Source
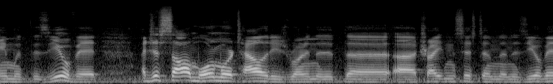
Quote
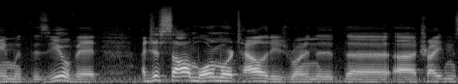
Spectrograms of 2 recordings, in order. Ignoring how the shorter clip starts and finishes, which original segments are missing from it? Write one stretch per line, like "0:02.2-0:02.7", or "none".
none

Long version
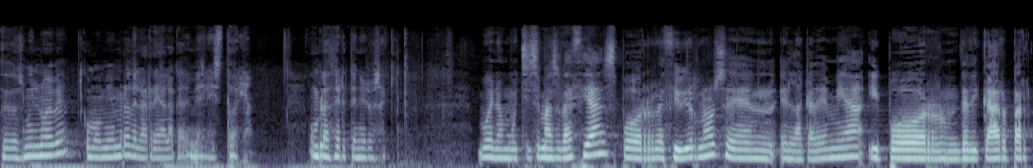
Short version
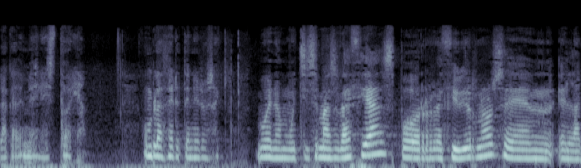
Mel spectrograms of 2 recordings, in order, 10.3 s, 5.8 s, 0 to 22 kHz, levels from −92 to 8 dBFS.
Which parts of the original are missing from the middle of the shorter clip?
0:04.1-0:04.7

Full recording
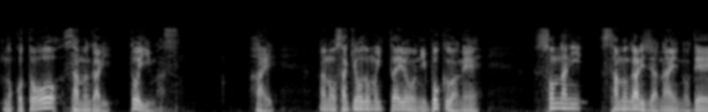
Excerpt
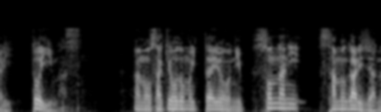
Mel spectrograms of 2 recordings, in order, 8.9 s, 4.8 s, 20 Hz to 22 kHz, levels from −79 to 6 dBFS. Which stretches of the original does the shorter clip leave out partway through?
0:02.7-0:03.8
0:05.3-0:06.5

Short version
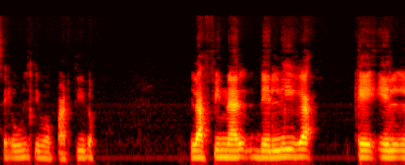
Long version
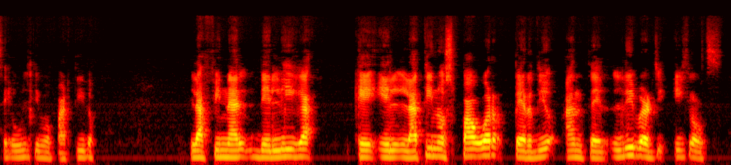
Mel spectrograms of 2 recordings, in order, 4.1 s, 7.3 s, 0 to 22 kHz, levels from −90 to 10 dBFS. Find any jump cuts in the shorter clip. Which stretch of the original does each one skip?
none

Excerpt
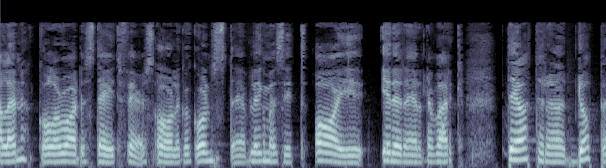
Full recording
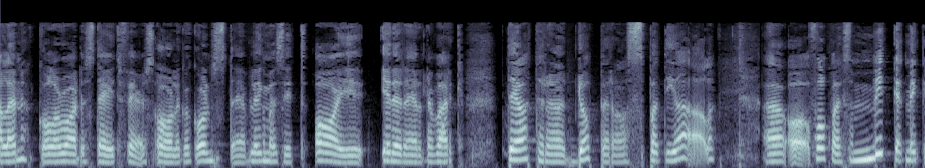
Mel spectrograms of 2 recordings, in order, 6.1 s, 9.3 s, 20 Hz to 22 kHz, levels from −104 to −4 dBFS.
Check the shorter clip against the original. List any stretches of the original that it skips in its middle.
none

